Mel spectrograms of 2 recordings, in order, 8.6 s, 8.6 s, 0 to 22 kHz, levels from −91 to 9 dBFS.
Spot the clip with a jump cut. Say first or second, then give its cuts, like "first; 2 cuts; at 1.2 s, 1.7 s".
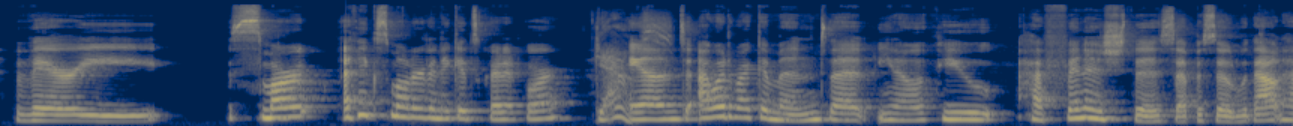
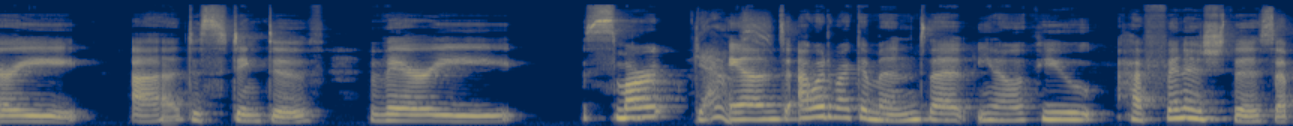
second; 1 cut; at 4.6 s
